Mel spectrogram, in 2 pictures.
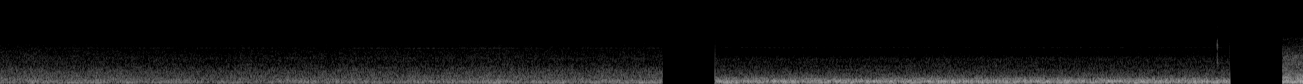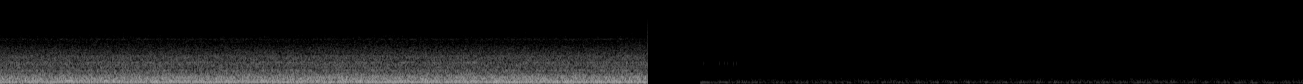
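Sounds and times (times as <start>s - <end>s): steady low hum: 7.2s - 19.5s
car engine and tyre noise: 12.8s - 19.5s.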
